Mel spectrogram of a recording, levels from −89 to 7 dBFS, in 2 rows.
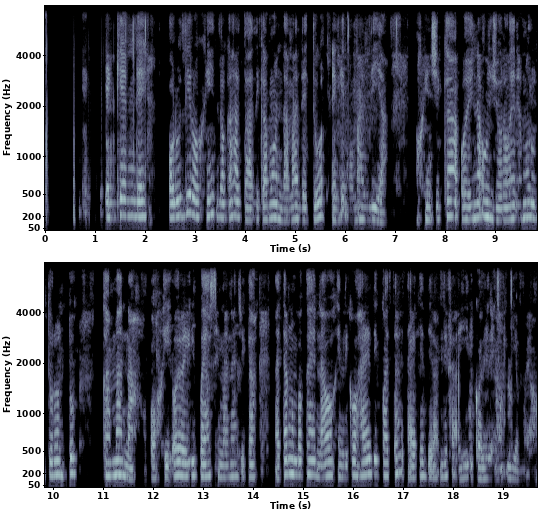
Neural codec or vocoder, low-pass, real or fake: none; 7.2 kHz; real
